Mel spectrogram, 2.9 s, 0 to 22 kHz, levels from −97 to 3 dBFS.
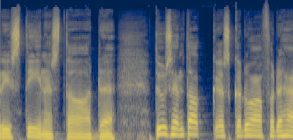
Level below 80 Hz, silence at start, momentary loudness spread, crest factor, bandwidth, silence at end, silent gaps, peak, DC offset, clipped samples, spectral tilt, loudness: -34 dBFS; 0 s; 4 LU; 12 dB; 18 kHz; 0 s; none; 0 dBFS; under 0.1%; under 0.1%; -5 dB/octave; -14 LUFS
